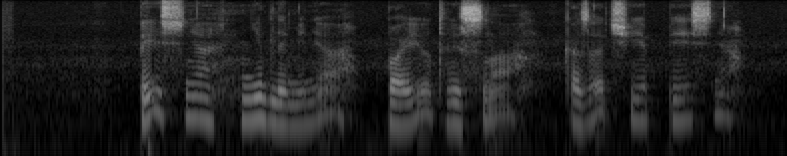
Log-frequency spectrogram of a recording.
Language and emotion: Russian, sad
